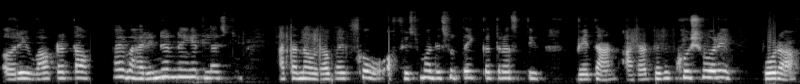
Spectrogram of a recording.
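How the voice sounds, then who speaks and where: A cheerful older aunt, read by a woman narrator in a storybook serial, teasing and laughing in a high voice. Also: moderate pace, a little mellow, slight background noise, natural voice.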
